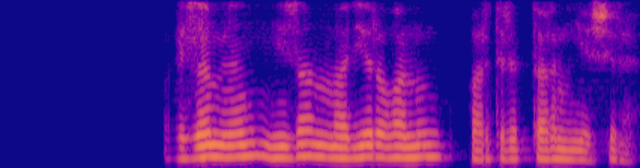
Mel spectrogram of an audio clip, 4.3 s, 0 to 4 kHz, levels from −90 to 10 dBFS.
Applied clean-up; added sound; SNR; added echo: neural mask model DeepFilterNet 3.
